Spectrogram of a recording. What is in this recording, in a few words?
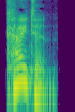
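"chiton", English, British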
